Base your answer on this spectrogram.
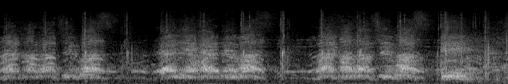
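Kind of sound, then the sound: crowd, protest crowd chanting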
